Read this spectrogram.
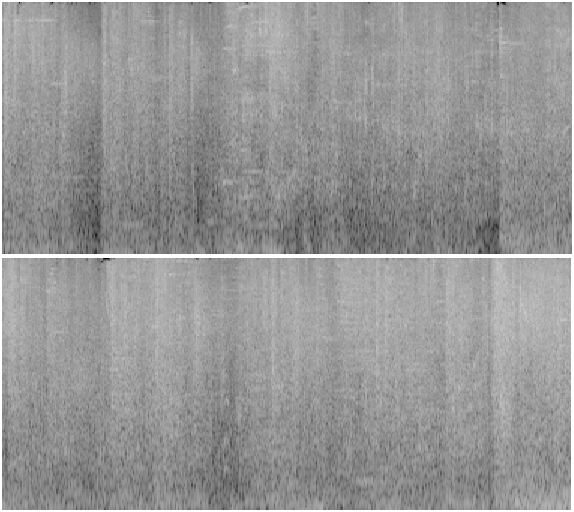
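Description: Magical spells crackle and burst in a fast battle.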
